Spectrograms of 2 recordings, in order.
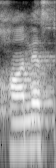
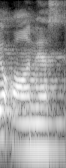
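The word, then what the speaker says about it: honest: कुछ लोग अभी भी इसको हॉनेस्ट पढ़ते हैं जबकि ये ऑनेस्ट है, क्योंकि एच इसमें साइलेंट है।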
